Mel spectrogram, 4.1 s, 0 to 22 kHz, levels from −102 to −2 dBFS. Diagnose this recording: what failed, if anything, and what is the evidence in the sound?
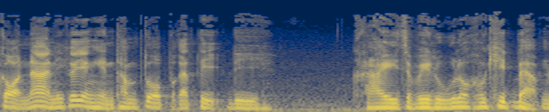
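Codec stage: the speech sounds dull and granular throughout, nothing above 15.1 kHz. Likely MP2 compression starving its upper sub-bands, which fits roughly 80 kbps.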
